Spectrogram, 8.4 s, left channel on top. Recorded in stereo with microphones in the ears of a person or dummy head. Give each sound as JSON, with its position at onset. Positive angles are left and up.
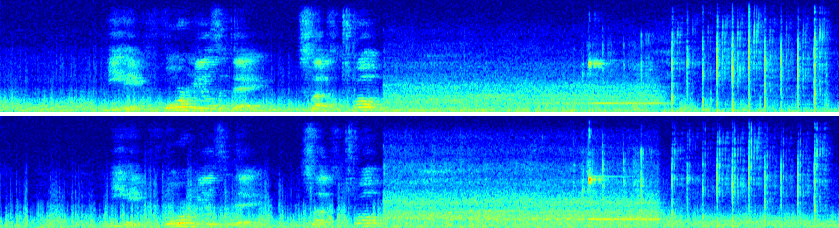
{"t": 1.1, "sound": "a man speaking", "side_deg": 70, "distance_m": 4.5}
{"t": 3.8, "sound": "a doorbell", "side_deg": -35, "distance_m": 1.8}
{"t": 6.7, "sound": "a clap", "side_deg": 15, "distance_m": 1.0}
